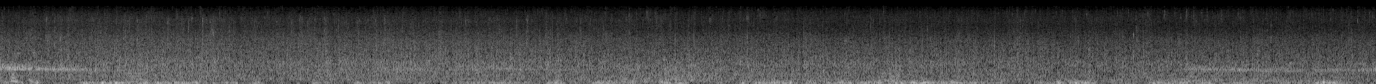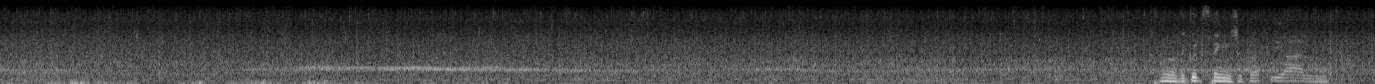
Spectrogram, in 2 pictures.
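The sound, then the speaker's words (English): Heavy rain pours steadily throughout during a thunderstorm on an island, a dense continuous hiss and patter, with a brief louder clatter near the end but no clear thunder. “Storming now. Thunderstorm coming over.”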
